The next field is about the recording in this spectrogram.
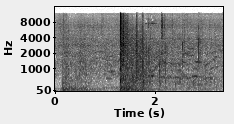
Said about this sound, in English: Some stun grenades are going off.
